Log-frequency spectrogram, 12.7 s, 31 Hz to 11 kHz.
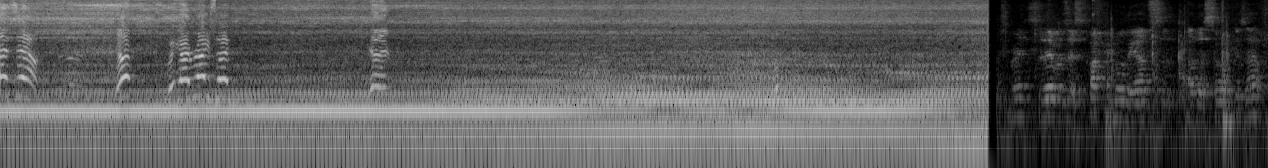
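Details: Toyota 1UZ-FE V8 (Bushlux), sat for years, after freeing a sticking valve and sanding a worn cam lobe: smooth, even V8 rumble holding steady about ten seconds, all cylinders firing, no misses, knocks or ticks; normal running.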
